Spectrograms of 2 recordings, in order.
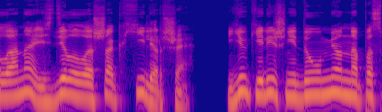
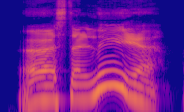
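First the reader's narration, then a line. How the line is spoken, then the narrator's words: Growled. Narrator (Russian): Рыкнул Грок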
